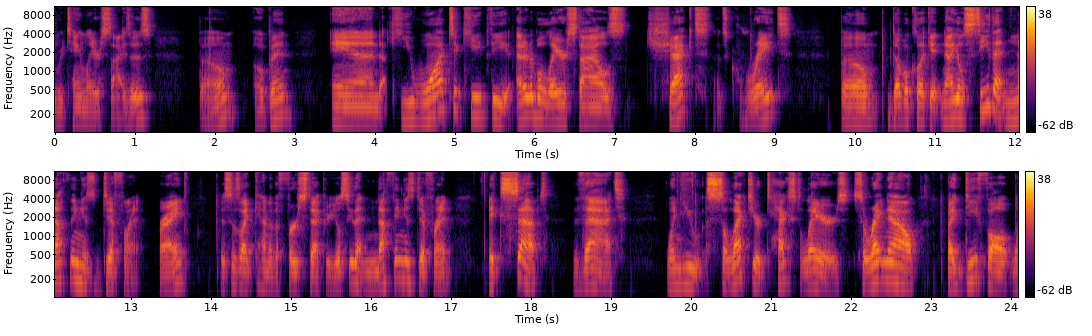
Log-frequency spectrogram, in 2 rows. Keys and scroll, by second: 13.7 space, 22.9 space.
